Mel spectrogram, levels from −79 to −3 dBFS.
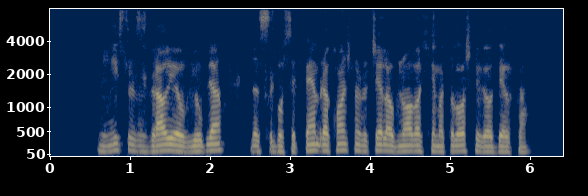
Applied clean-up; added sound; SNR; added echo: neural mask model Resemble Enhance denoiser.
